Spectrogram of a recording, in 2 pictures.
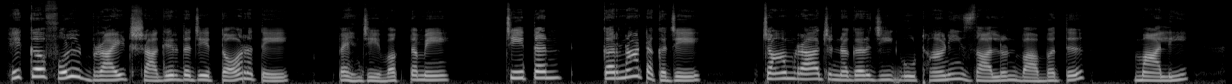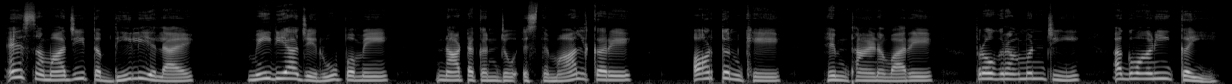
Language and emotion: Sindhi, neutral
